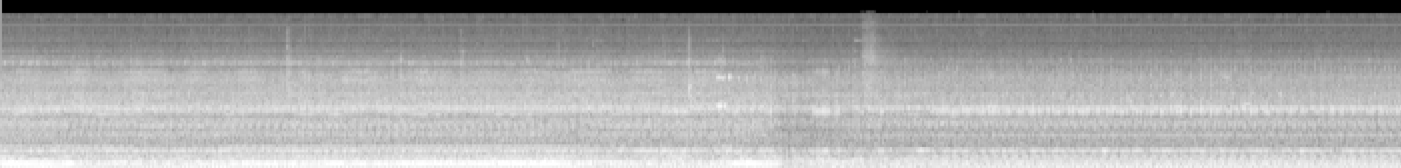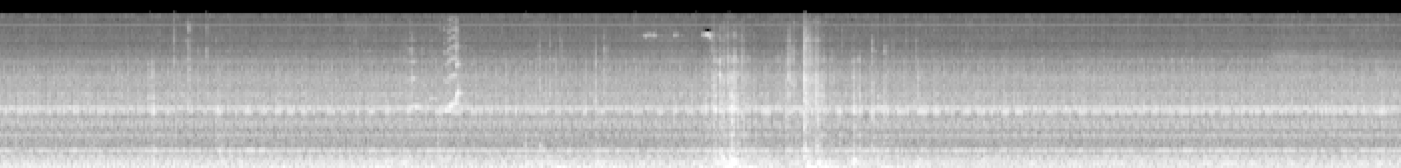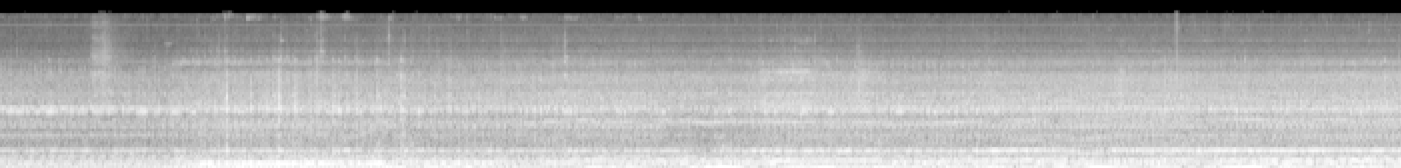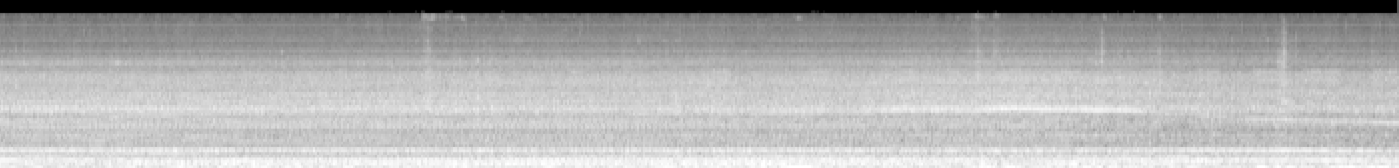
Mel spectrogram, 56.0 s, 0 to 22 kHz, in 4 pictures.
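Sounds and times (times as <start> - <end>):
truck engine running: 0.0 - 56.0.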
